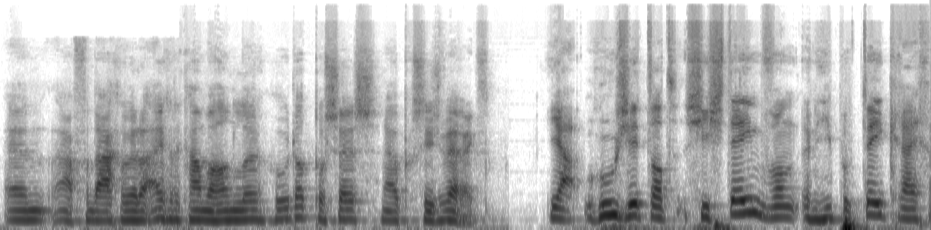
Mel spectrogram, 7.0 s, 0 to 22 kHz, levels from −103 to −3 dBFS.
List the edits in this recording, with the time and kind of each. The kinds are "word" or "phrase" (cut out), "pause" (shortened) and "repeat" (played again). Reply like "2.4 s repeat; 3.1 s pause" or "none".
4.4 s word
